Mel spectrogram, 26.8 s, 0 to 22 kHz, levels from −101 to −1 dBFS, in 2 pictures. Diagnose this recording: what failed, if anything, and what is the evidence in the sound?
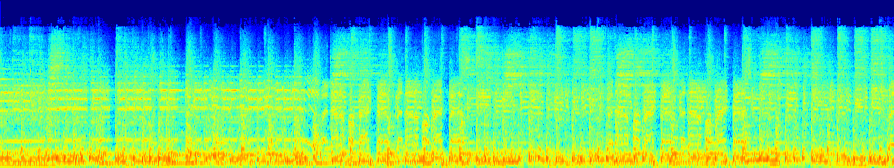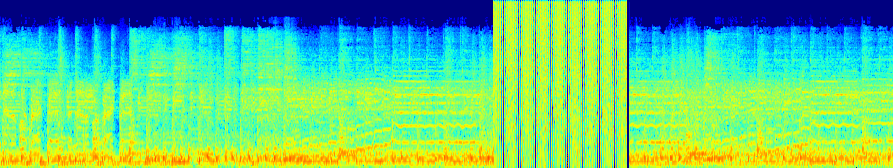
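From 20.81 to 22.85 s, a compressed stream played as audio at the playback link produces chattering static. Undecoded AC-3 frames reach the converter as samples, making 9.3 ms noise bursts at 31.25 Hz. The waveform shows dense noise blocks between near-silent gaps, and the spectrogram shows broadband vertical stripes.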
